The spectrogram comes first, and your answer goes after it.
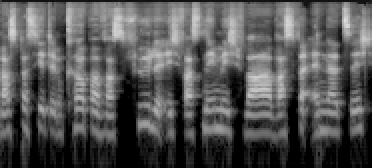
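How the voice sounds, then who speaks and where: This woman has an unremarkable speaking voice with a fairly low pitch. Her intonation is fairly even. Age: 40s. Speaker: family lawyer retraining as osteopath. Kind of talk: interview conversation.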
